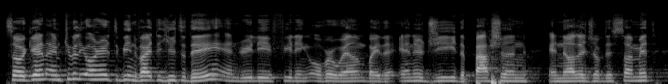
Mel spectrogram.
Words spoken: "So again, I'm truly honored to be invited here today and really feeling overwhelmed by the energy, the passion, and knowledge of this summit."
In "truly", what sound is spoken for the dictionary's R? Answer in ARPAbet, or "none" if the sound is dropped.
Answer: none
